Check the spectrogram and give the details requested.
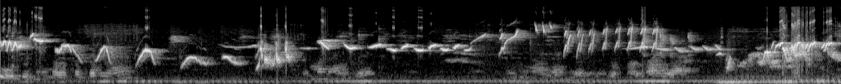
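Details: White-rumped shama singing, used to prompt other shamas to respond: a series of downslurred whistles, then fast rising and falling phrases and high trilled notes over a low steady hum.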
